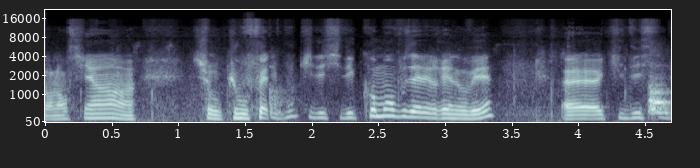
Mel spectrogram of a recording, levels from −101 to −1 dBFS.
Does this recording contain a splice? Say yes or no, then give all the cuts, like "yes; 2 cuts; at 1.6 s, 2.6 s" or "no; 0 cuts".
yes; 1 cut; at 1.7 s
